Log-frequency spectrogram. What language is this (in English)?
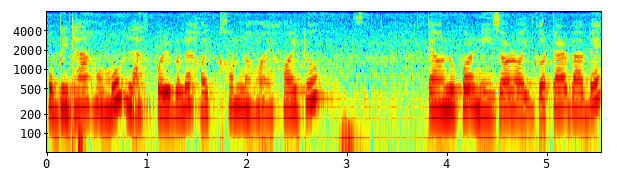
Assamese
